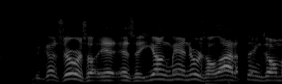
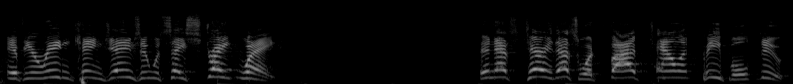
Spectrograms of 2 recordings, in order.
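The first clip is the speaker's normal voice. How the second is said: higher, louder, fervent pulpit voice; preaching at full force; 7 semitones higher, 7 dB louder than usual. Acted. Pastor praising five talent people to his congregation, fervent. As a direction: drive the point home to the church.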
